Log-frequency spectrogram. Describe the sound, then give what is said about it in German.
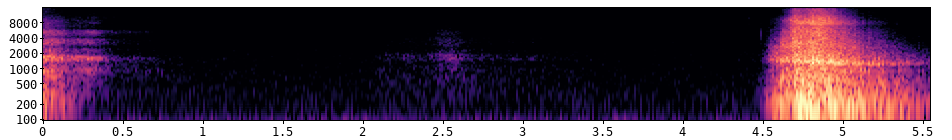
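A slow, deep breath out, loud and breathy, comes at the end after a long near-silence broken only by a faint brief puff. A softer breath sound fades out at the very start. The breathing stands alone with no talk over it. “Und ich atme ein und aus.”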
